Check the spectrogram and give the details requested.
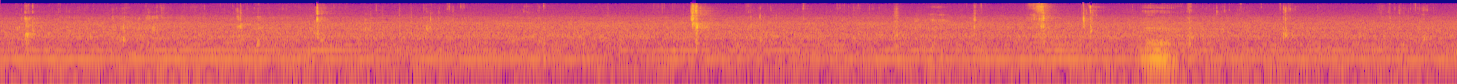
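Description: Close-up mouth sounds of a person eating fried chicken: scattered wet smacks and clicks of chewing, one sharper smack about halfway through, and a brief hummed 'mm' near the end. A steady low hum runs underneath.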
